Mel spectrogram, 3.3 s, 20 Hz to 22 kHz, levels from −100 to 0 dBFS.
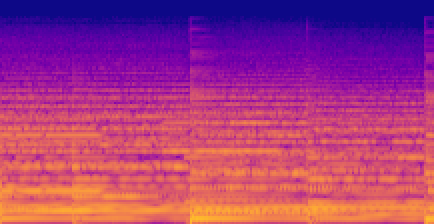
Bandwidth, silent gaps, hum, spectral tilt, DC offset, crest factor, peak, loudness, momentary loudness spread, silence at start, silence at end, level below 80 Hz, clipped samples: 8.8 kHz; none; none; -7.5 dB/octave; under 0.1%; 14 dB; -6 dBFS; -21 LUFS; 5 LU; 0 s; 0 s; -42 dBFS; under 0.1%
